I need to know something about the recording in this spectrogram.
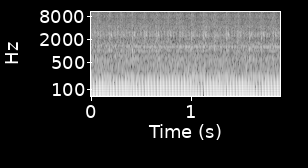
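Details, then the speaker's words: Mercedes 190E 2.3 16v Cosworth Evo, FuelTech-managed: the starter cranks in a fast chugging rhythm that catches unevenly because one cylinder has no compression, found by a FuelTech relative compression test; engine opening and a forged piston and rod are planned. "this noise that catches unevenly, is what we used to do the relative compression test of FuelTech,"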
